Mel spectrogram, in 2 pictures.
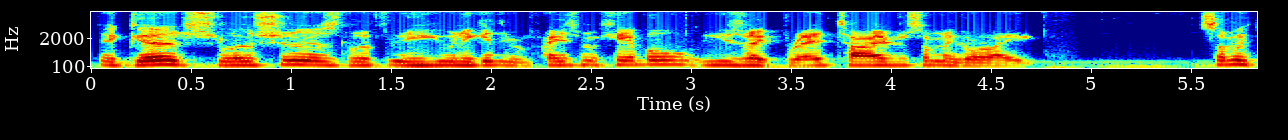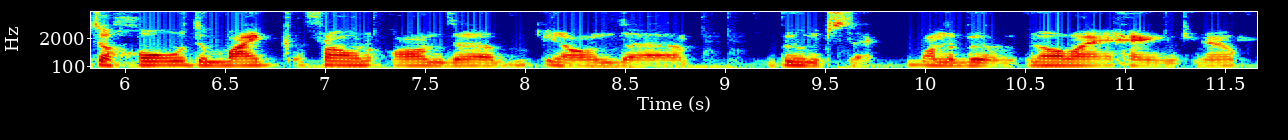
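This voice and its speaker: A man on a livestream call, chatting casually and giving advice in a halting way. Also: fairly high pitch, level tone, faint music behind. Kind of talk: casual chat.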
